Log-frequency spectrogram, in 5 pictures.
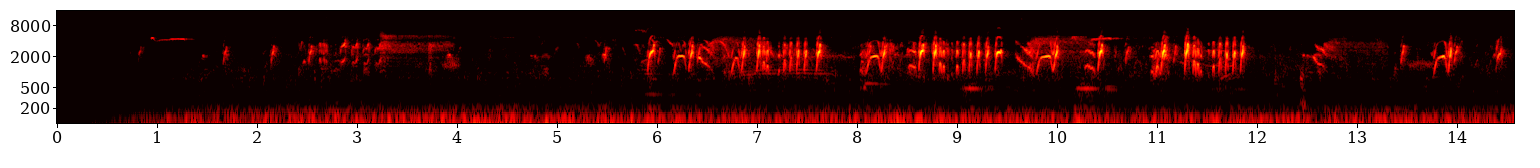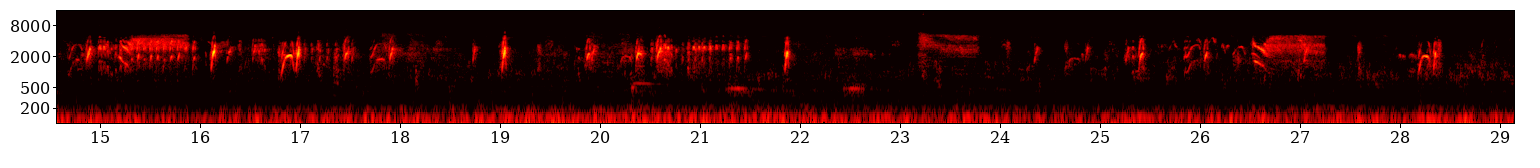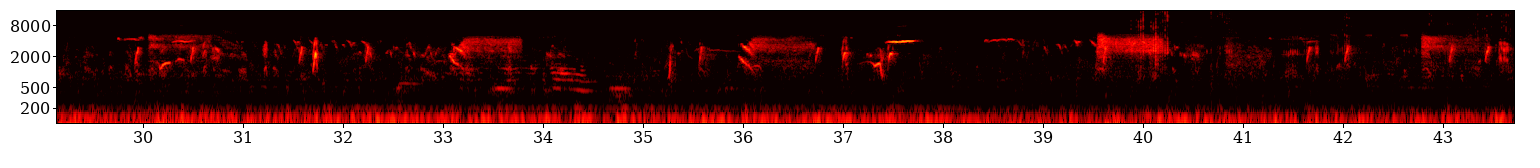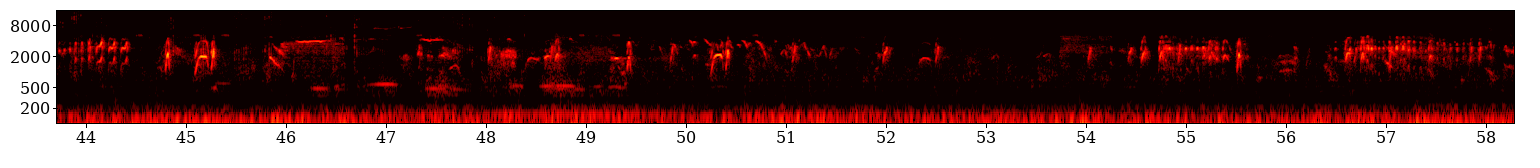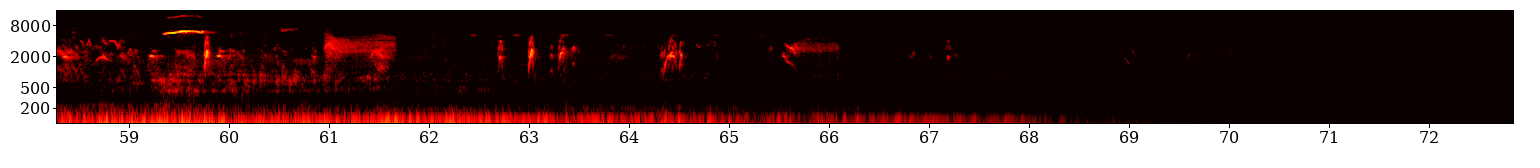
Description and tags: After sleeping in a camper, this was a great sound to wake to beside Millerton Lake, California.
